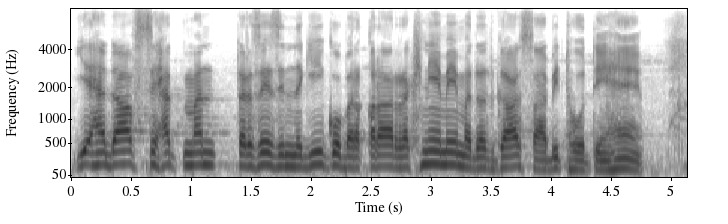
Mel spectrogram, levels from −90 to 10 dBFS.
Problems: constant background noise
